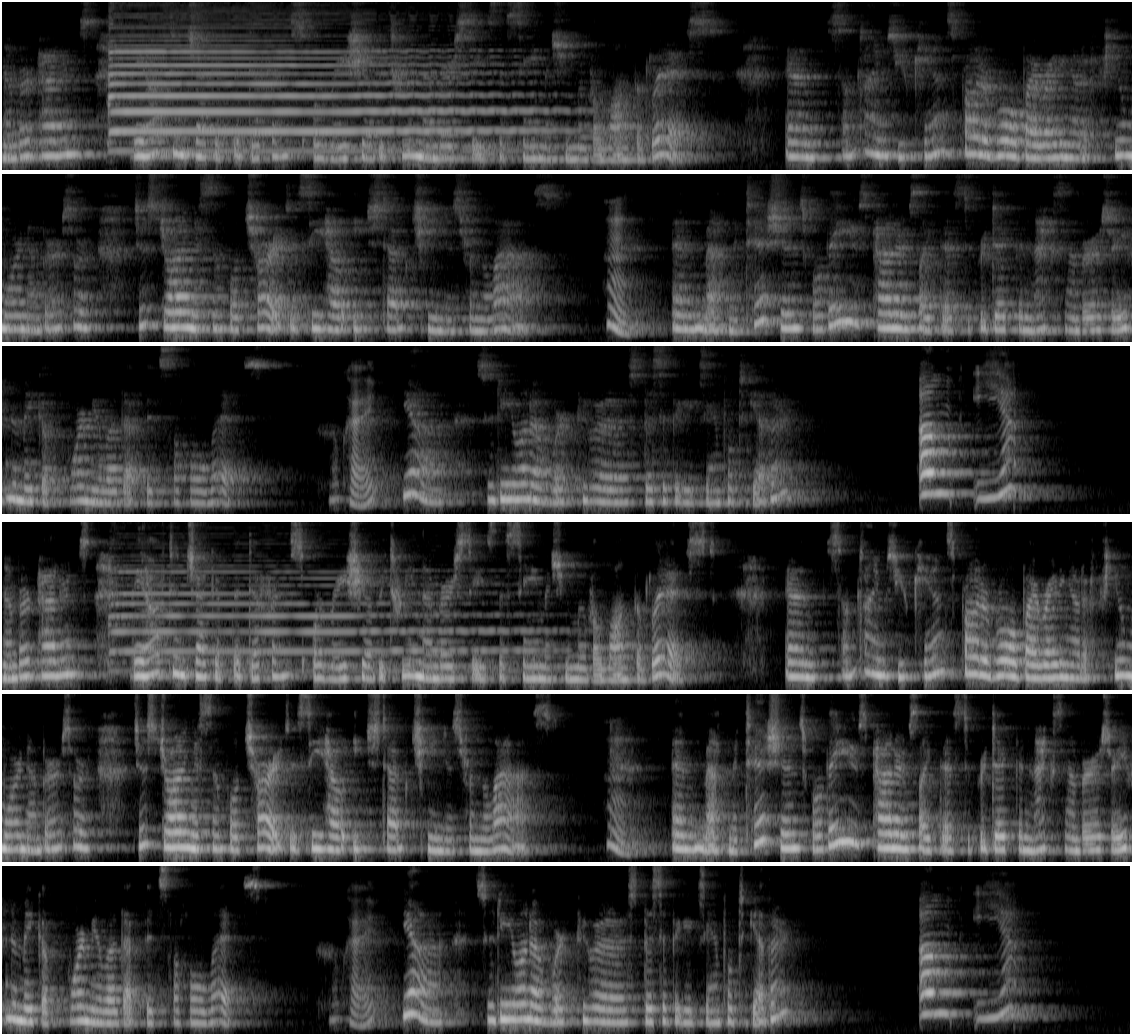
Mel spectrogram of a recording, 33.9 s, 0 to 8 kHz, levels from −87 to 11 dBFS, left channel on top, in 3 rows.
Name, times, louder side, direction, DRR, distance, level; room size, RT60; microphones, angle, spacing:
voice 1, 0.0-7.0 7.4-16.8 18.0-25.2 26.6-30.5, right 5 dB, 40° right, 10 dB, 0.3 m, -27 dB
Wind instrument woodwind instrument, 1.0-6.1, left 7 dB, 65° left, 0.7 m, -34 dB
voice 2, 25.9-26.4 31.8-32.7, left 2 dB, 20° left, 10 dB, 0.5 m, -28 dB
12.5 x 6.2 x 4.2 m, 1.2 s
head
